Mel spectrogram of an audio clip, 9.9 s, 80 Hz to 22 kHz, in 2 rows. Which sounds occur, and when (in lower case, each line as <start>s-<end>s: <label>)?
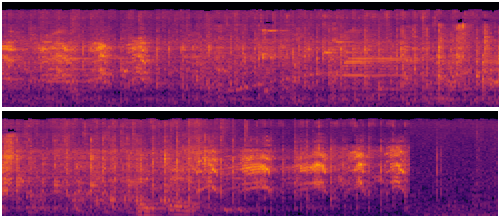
0.0s-9.9s: background noise
0.0s-9.1s: video game sound
6.3s-6.8s: male speech
8.8s-9.0s: animal
9.3s-9.4s: generic impact sounds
